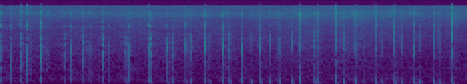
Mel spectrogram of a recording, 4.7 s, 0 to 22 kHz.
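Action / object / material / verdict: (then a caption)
knock / two small light-wood blocks / wood / none. Two small, solid, light-wood blocks held in both hands close up are knocked and rubbed against each other with the fingers. About 31 short, dry wooden taps land in an uneven rhythm, each a soft low thump with a bright click that dies away almost instantly, over a faint steady hiss.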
